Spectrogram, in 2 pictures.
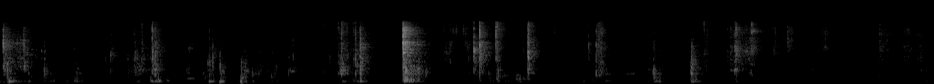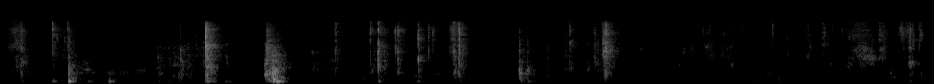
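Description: Plastic wrapping crinkles and crackles in someone's hands.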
